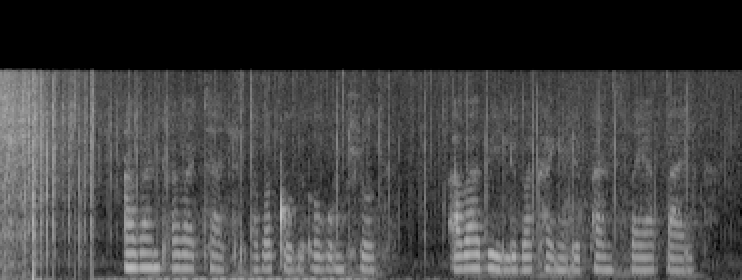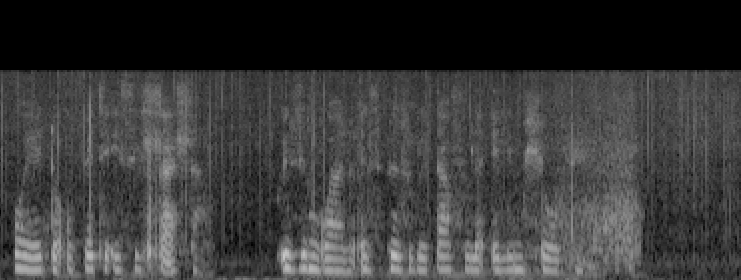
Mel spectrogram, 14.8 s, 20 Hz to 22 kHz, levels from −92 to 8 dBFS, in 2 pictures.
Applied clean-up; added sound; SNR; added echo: none; Frying (food); 2 dB; none.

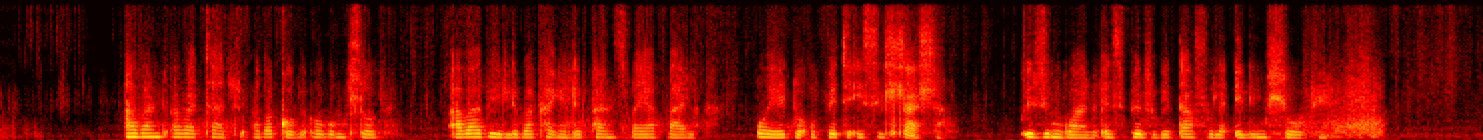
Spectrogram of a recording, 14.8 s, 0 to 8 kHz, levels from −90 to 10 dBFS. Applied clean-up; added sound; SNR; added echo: neural separator model SepFormer DNS4.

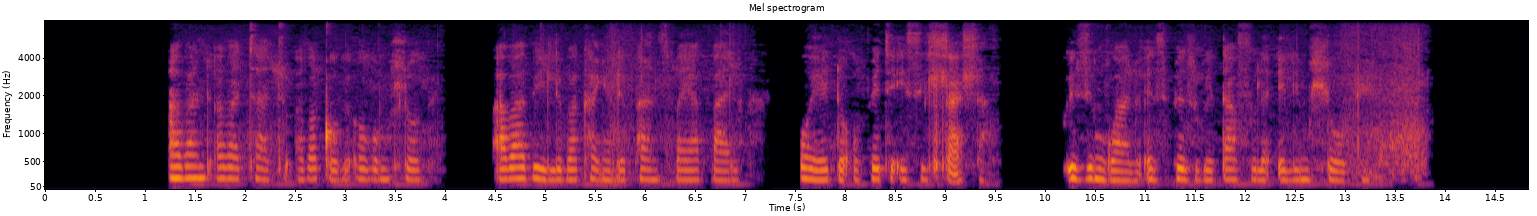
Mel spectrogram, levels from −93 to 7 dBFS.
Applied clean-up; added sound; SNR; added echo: none; none; none; none.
